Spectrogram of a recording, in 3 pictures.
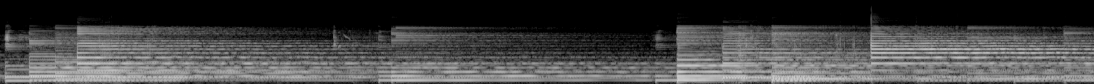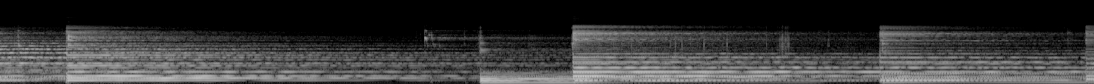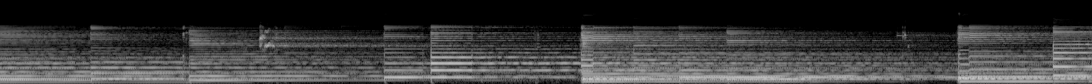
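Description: Stratocaster-style electric guitar played through a Crazy Tube Circuits Splash MK4 reverb pedal: chords struck every few seconds and left to ring out into a long, bright reverb tail.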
